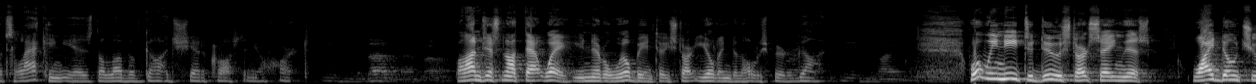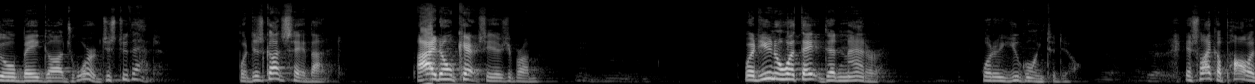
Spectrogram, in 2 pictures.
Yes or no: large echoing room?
yes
